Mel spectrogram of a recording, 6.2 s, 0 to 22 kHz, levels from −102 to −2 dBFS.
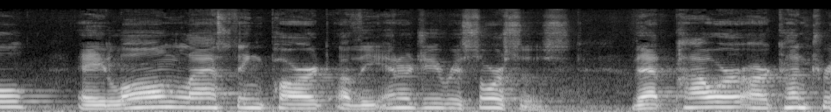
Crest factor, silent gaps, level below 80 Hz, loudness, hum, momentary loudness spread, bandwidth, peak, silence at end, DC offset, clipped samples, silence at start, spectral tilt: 14 dB; none; -44 dBFS; -19 LUFS; none; 10 LU; 13 kHz; -6 dBFS; 0 s; under 0.1%; under 0.1%; 0 s; -8.5 dB/octave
